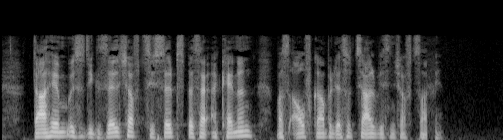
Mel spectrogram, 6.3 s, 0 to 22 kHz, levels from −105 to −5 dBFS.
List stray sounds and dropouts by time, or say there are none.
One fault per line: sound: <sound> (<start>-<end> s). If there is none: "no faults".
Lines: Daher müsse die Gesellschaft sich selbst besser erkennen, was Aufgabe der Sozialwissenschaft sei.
sound: dropout (5.3-5.4 s)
